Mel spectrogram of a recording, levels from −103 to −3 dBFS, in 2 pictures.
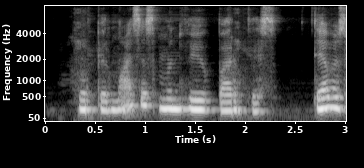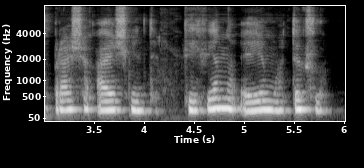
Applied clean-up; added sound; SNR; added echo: neural separator model SepFormer DNS4.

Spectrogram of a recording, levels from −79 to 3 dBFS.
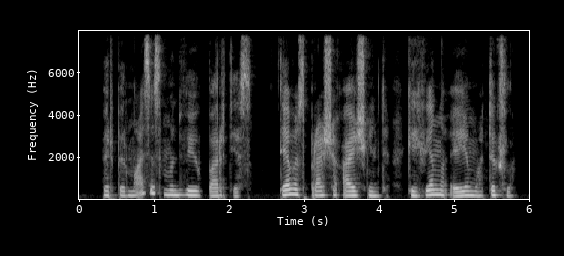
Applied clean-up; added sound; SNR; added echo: none; none; none; none.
